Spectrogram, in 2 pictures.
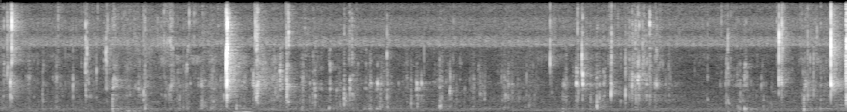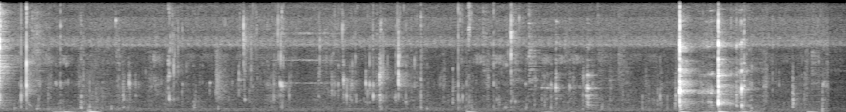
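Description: Close-miked wet chewing and biting of soft ripe jackfruit bulbs eaten by hand, with many small mouth clicks and smacks. The smacking grows denser and louder near the end.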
